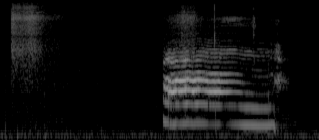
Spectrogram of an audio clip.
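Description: A single clear, drawn-out meow from a cat in a Minecraft game, sounding close and alone over a faint low background hum.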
